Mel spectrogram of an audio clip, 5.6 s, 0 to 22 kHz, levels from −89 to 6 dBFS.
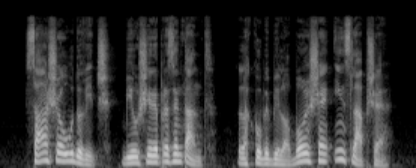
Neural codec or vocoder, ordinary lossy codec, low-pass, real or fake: none; none; 14.4 kHz; real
